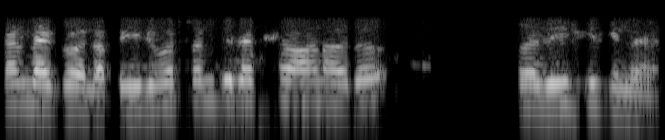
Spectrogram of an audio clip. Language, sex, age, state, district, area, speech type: Malayalam, male, 30-45, Kerala, Alappuzha, rural, conversation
